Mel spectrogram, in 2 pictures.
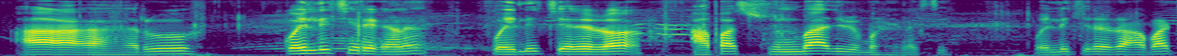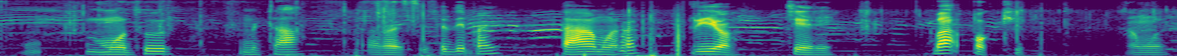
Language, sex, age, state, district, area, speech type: Odia, male, 18-30, Odisha, Nuapada, rural, spontaneous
